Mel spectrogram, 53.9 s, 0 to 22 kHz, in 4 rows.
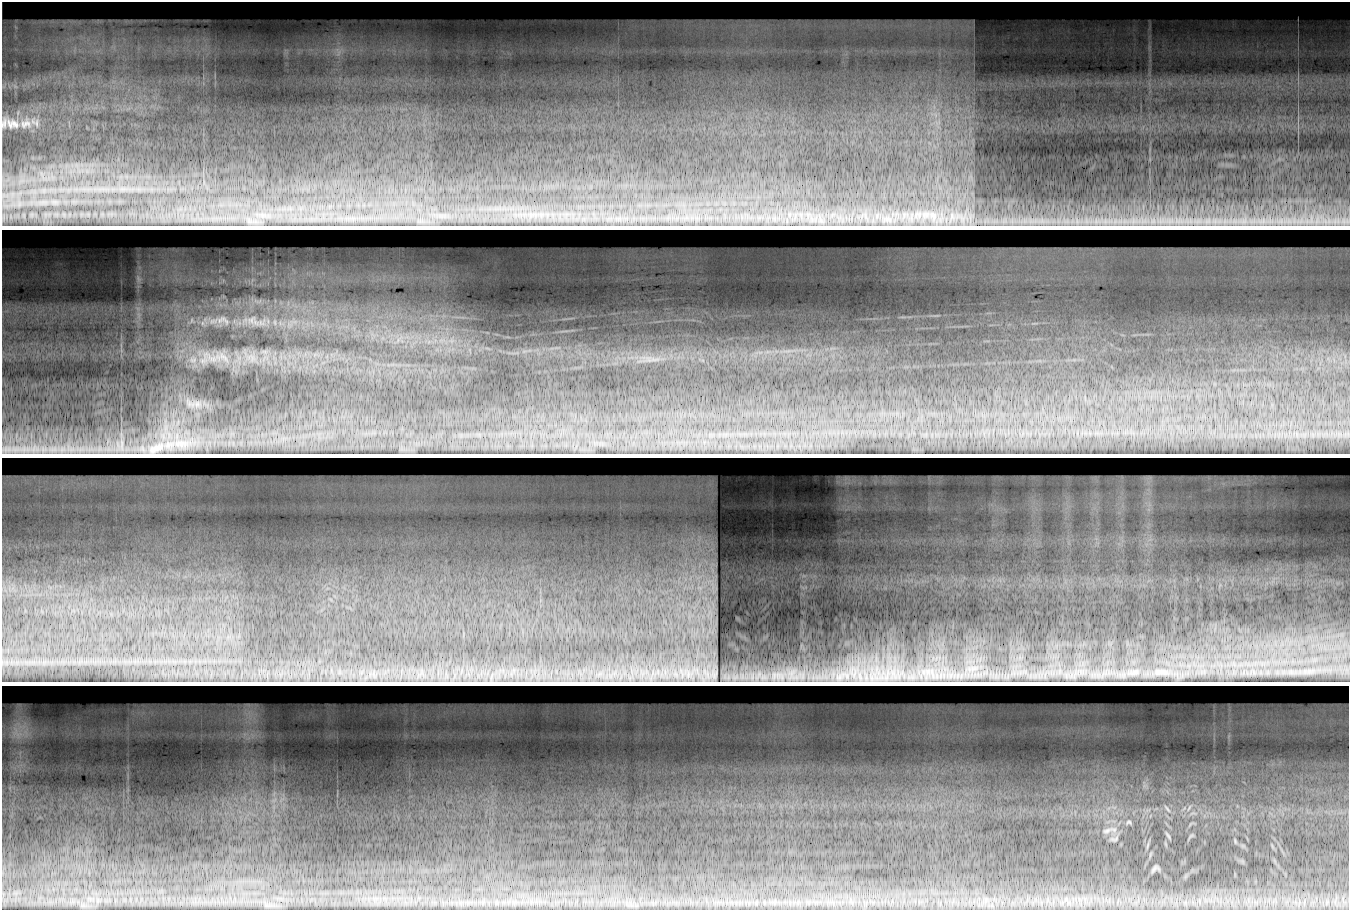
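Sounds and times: car engines revving through gears: 0:00.0 - 0:09.8, 0:14.3 - 0:34.2, 0:34.8 - 0:53.9.

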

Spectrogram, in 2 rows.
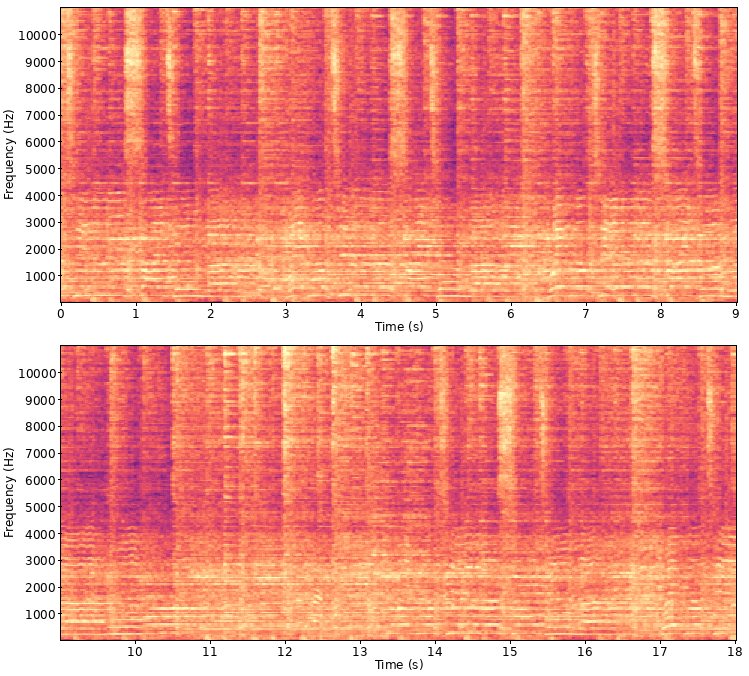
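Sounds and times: drum kit beat: 0:00.0 - 0:18.0
electric guitar: 0:00.0 - 0:18.0
person singing: 0:00.0 - 0:18.0
strummed acoustic guitar: 0:00.0 - 0:18.0.

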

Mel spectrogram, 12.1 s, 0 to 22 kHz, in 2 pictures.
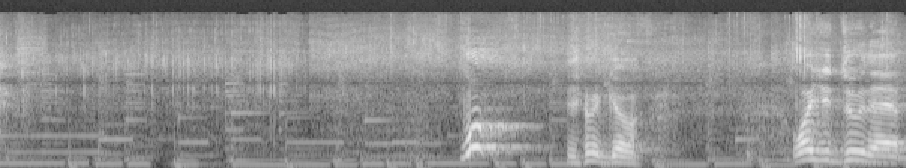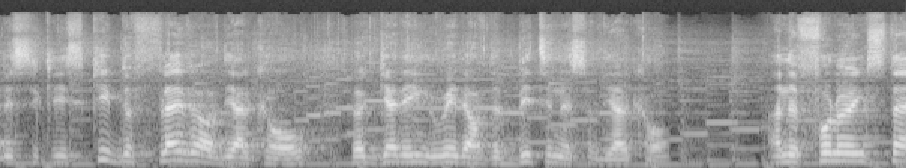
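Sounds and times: food sizzling in a pot: 0:00.0 - 0:10.4
soft background music: 0:00.0 - 0:12.0.

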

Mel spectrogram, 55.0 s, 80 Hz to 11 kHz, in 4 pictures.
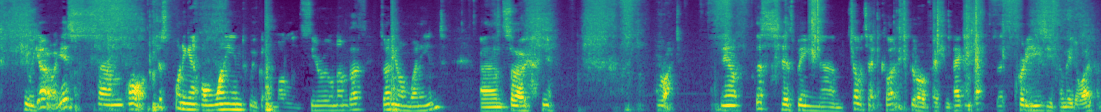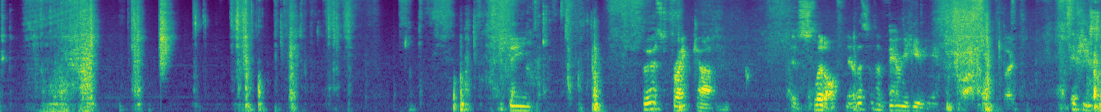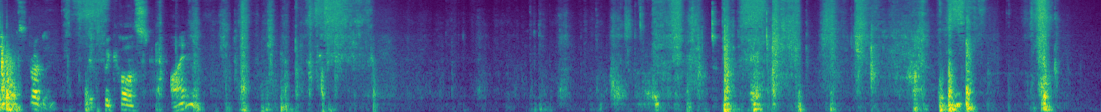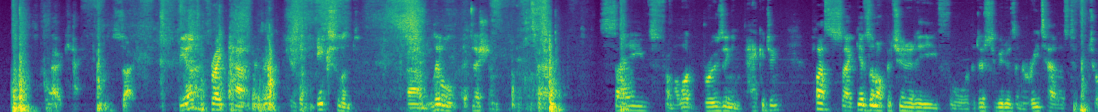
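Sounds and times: cardboard and tape scraping: 0:00.0 - 0:02.9, 0:11.2 - 0:16.0, 0:16.6 - 0:32.5, 0:33.1 - 0:40.8, 0:42.4 - 0:48.3
box scuffs and bumps: 0:34.4 - 0:40.8, 0:41.4 - 0:45.4.

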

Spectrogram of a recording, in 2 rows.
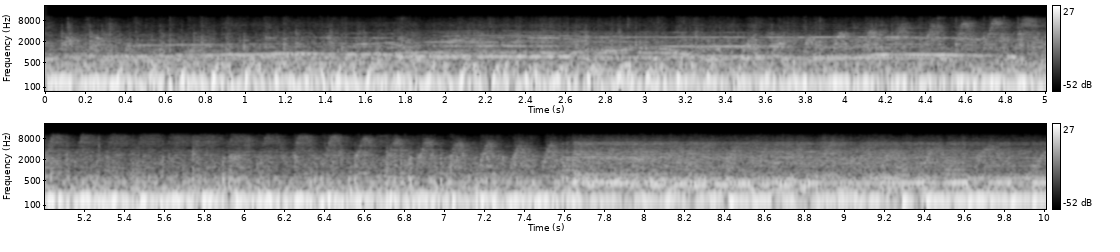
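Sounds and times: distorted electric guitar noise: 0:00.0 - 0:10.0.

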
